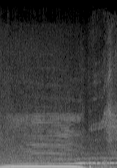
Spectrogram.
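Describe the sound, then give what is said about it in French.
Someone voices the character Kratak's thunderous roar, so loud it bursts like a thunderclap: one long, low, loud bellow held steady for about a second and a half before sliding down and breaking off into a rough rumble. “alors que tu t'avances de Kratak, tu le vois hurler tellement fort que ça fait une détonation de tonnerre, comme un espèce de coup de tonnerre qui fait...”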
